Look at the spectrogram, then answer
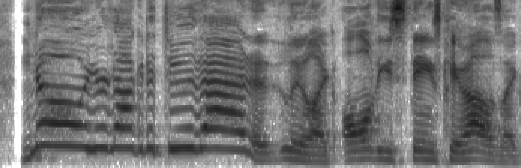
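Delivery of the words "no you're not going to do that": very high-pitched, tearful crying yell. Retelling how a woman yelled and cried at them, imitating someone yelling while crying. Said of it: "she's just yelling like for anything and just crying".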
